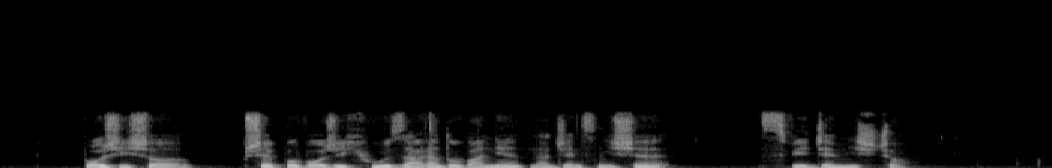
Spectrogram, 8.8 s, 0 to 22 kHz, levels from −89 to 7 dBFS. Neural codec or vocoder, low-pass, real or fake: none; 7.2 kHz; real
